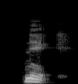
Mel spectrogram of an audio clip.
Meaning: nicotine
- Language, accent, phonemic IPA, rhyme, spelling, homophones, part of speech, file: English, Australia, /nɪk/, -ɪk, nic, Nick / nick, noun, En-au-nic.ogg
